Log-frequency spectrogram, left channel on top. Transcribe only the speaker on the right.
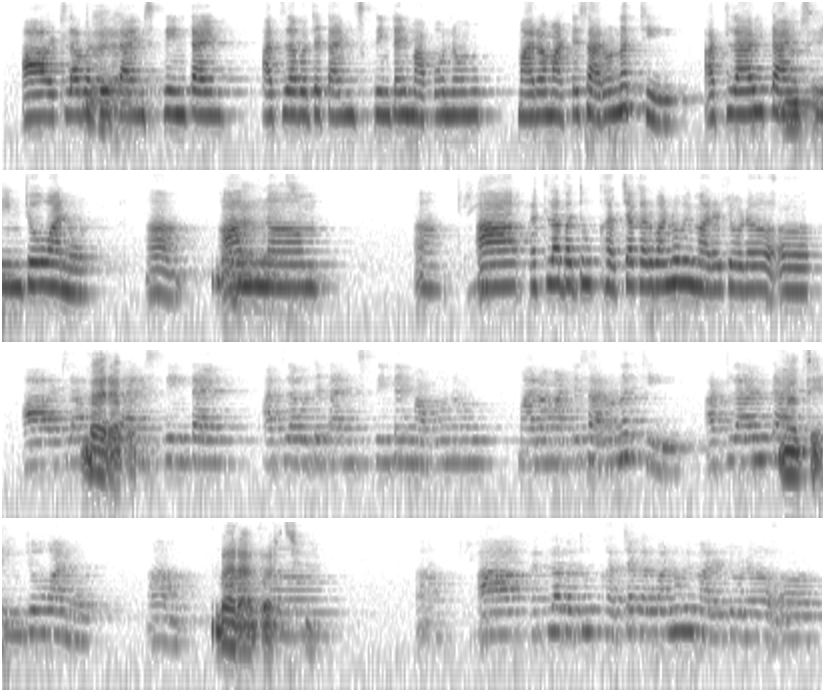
બરાબર
નથી
બરાબર
છે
